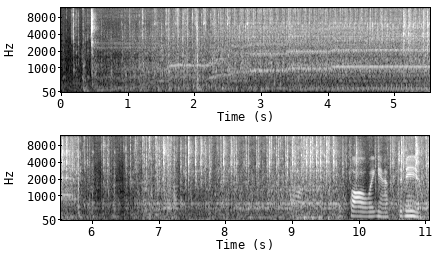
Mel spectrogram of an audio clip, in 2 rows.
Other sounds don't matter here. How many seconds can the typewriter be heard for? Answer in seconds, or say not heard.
6 s.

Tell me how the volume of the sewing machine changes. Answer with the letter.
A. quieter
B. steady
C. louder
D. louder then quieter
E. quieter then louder
B.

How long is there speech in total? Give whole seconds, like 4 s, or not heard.
2 s.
